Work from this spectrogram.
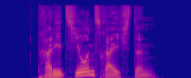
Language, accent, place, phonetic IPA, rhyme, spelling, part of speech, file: German, Germany, Berlin, [tʁadiˈt͡si̯oːnsˌʁaɪ̯çstn̩], -oːnsʁaɪ̯çstn̩, traditionsreichsten, adjective, De-traditionsreichsten.ogg
- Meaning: 1. superlative degree of traditionsreich 2. inflection of traditionsreich: strong genitive masculine/neuter singular superlative degree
